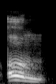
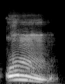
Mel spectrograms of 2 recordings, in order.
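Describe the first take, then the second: First: The vowel is an open 'o' sound. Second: The vowel is a close 'u' sound. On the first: The speaker calls it wrong. "Kalau o um" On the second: The speaker calls it right. "Kalau u um"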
